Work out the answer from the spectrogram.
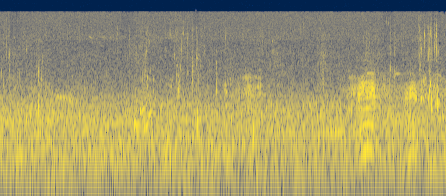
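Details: Seabirds at the seashore giving several short, nasal calls spread across the clip, clustered near the end, over a steady hiss of breaking waves.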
